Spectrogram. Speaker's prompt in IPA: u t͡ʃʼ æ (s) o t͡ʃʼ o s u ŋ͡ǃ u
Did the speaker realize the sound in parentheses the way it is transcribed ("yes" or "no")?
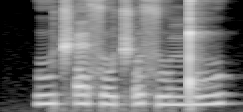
yes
